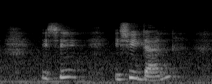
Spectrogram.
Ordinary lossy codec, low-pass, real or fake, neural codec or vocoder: none; 7.2 kHz; real; none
